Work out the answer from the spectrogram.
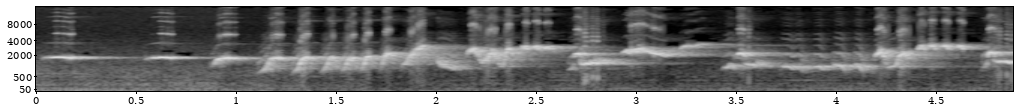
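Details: White-rumped shama lure song to make others answer: two short whistles, then a dense, energetic stream of rising and falling slurred notes and chattering phrases.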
